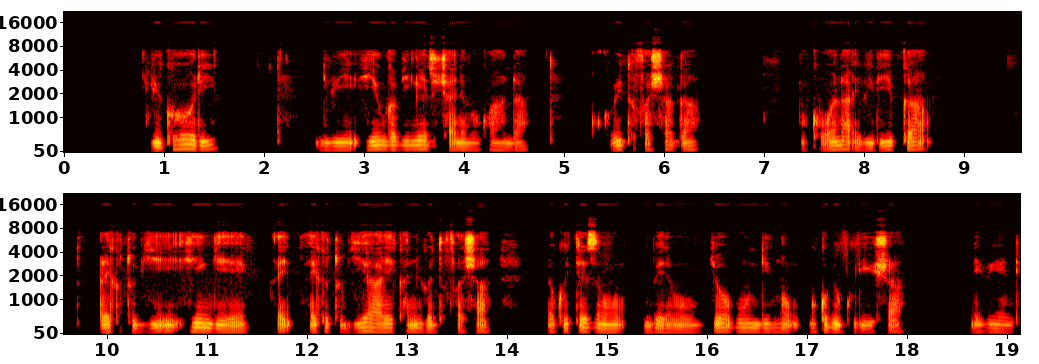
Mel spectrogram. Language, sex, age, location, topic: Kinyarwanda, male, 18-24, Musanze, agriculture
